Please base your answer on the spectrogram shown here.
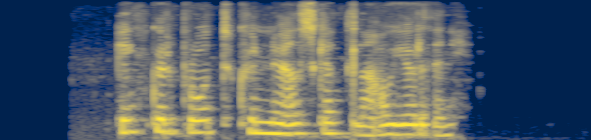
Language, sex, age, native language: Icelandic, female, 20-29, Icelandic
